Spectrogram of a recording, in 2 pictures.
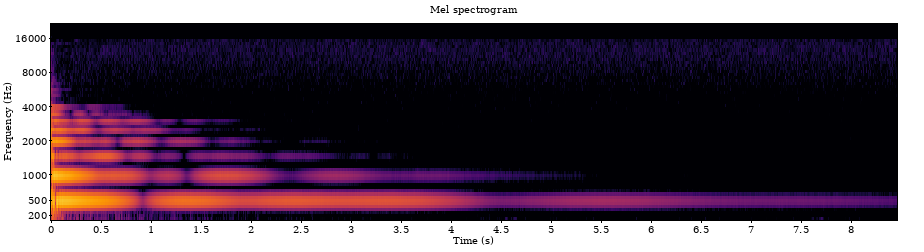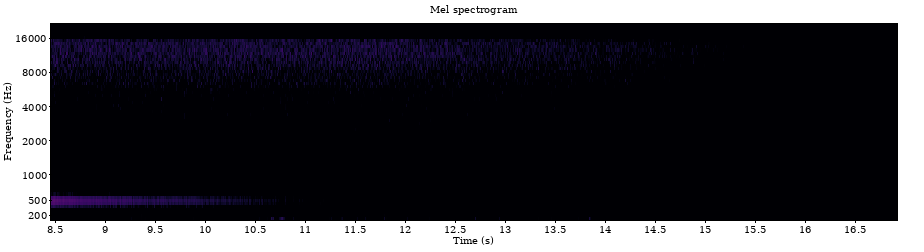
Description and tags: upright choiseul piano multisample recorded using zoom H4n
piano, multisample, choiseul, upright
